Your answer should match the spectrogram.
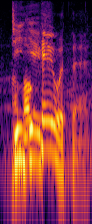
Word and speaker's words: Didier: Didier Fornerol. – Spell it. D-I-D-I-E-R.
